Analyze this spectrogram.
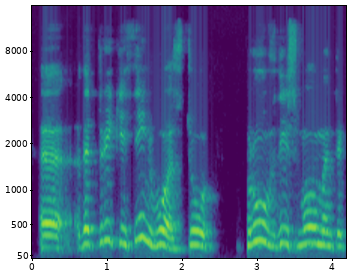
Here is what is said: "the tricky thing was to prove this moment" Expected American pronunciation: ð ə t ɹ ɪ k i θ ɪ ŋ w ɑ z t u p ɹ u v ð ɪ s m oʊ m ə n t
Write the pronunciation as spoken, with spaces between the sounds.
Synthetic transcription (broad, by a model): ð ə t ɹ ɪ k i θ ɪ ŋ w ɑ z t u p ɹ u v ð ɪ s m oʊ m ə n t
